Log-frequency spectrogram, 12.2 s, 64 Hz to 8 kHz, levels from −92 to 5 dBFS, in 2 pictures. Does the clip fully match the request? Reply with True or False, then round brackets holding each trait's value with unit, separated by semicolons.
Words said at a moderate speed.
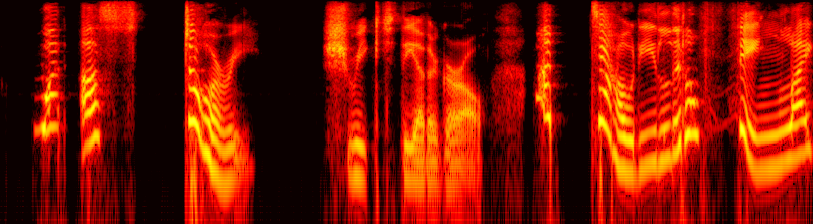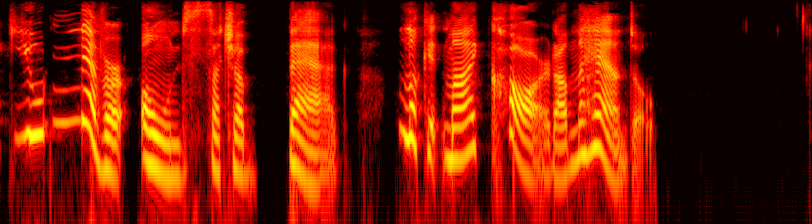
False (125 wpm)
